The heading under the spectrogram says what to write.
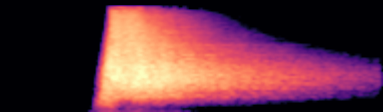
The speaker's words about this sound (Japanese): あらあら、パーン。ビンタされちゃいましたね。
